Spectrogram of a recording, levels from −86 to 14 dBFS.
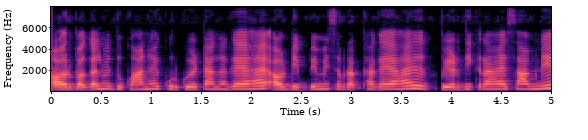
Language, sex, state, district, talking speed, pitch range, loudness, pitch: Hindi, female, Haryana, Jhajjar, 250 wpm, 225-245 Hz, -17 LUFS, 235 Hz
